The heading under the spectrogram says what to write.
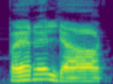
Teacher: переляк наголос на останньому складі це третій склад а значить записуємо до третьої колонки переляк к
